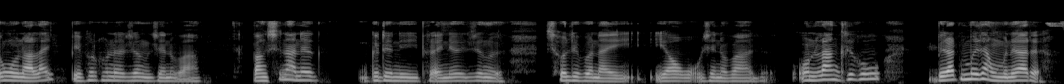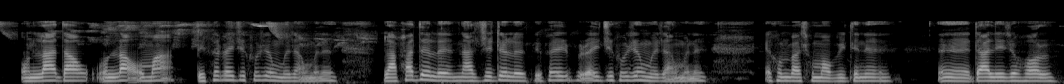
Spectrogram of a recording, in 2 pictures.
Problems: background sounds at intervals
